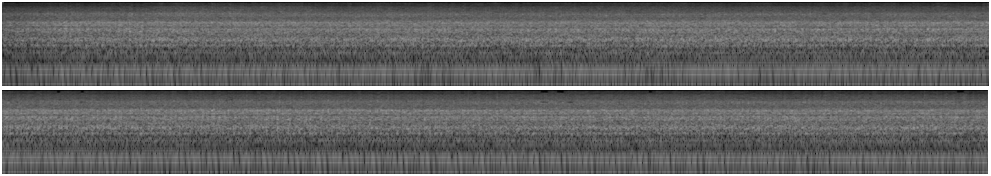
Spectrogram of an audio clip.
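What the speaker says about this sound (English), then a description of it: "it's got a right grunty engine" Engine idling in a farming video game, a steady low grunty hum with a strong low drone throughout, alone and without talk.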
